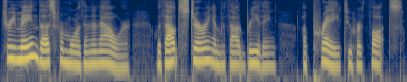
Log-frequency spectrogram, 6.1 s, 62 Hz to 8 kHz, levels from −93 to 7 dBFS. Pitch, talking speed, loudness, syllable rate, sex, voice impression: 195 Hz, 175 wpm, -19 LUFS, 4.6 syllables/s, female, feminine, adult-like, tensed, powerful, soft, slightly raspy, intellectual, calm, reassuring, elegant, slightly lively, slightly sharp, slightly modest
